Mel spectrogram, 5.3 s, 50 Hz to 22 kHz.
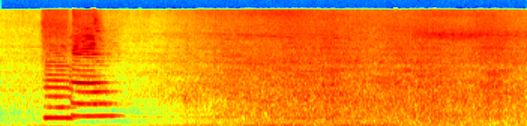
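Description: Class 185 diesel multiple unit sounds its two-tone horn, a lower note then a higher one, for under a second. Then the train runs over the level crossing: a swelling rush of wheel and diesel engine noise.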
